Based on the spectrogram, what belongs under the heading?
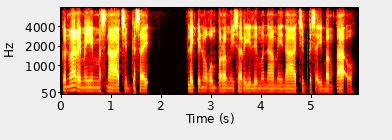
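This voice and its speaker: A Filipino-accented game streamer and esports competitor chats with livestream viewers at normal speed in a fairly low voice with little pitch movement, pushed and bright, clear and resonant. He talks bluntly with slang and swearing, calling people buddies. The recording has no room sound but is muffled.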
